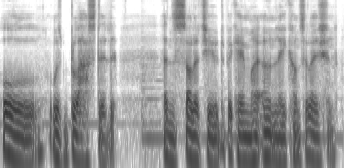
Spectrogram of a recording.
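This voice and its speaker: An actor playing a tormented, guilt-ridden young British gentleman scientist in an audio drama, speaking gravely and with literary care. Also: deep voice, steady tone, takes it slowly, soft background music, heavily acted. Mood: grief-stricken. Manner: grave, brooding, literary delivery. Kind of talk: audio drama narration and dialogue.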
